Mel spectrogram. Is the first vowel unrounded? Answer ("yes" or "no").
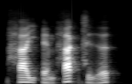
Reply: yes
